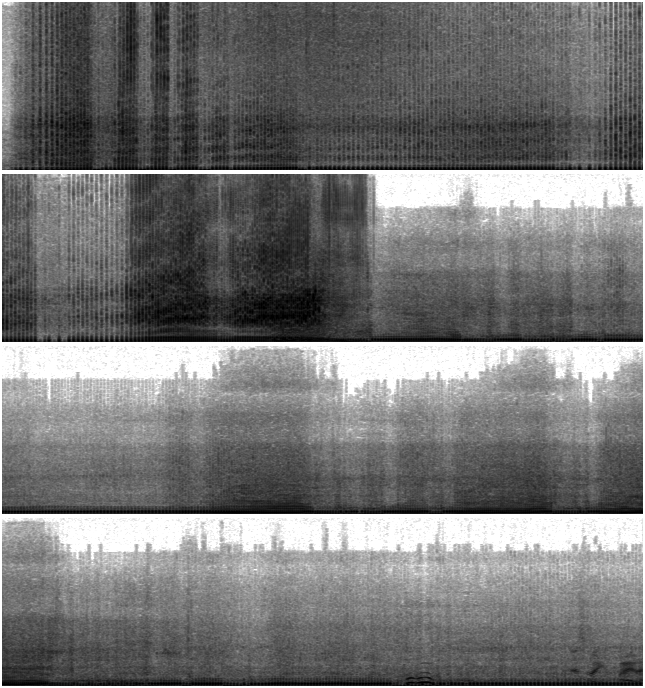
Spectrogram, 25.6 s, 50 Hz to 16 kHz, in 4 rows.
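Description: An abandoned Yamaha Warrior 350 four-wheeler ATV with a badly damaged tire, its engine loud and close, revving and rising and falling in pitch as it is ridden, with clatter and scraping over it and a voice now and then.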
